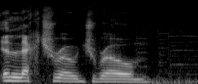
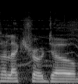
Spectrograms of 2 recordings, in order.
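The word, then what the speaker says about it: Electrodrome: The electro drrome. Probably the most commonly mispronounced Mario Kart track in history because it is not Electrod dome. It is Electro Drrome.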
